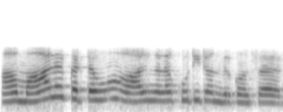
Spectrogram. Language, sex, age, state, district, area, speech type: Tamil, female, 18-30, Tamil Nadu, Ariyalur, rural, conversation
